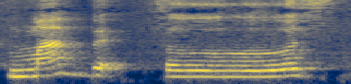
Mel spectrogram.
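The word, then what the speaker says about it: مَبْثُوث: Jadi tipis pengucapan S-nya. Mabsus.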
